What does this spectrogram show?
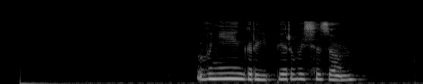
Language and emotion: Russian, neutral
